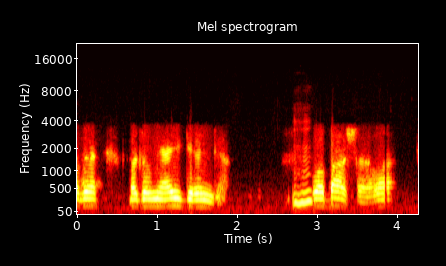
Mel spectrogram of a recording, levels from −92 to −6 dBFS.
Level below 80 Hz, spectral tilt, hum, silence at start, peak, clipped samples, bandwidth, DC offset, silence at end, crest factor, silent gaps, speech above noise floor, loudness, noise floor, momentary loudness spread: -68 dBFS; -9 dB/octave; none; 0 s; -2 dBFS; under 0.1%; 4.2 kHz; under 0.1%; 0.35 s; 16 dB; none; 45 dB; -17 LUFS; -62 dBFS; 13 LU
